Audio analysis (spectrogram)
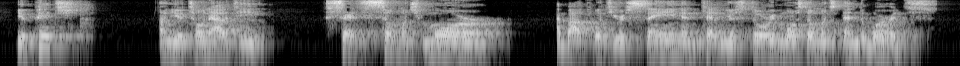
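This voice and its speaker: Room echo is audible as a man speaks at a fairly slow pace with a fairly high pitch. His intonation is fairly even, and his loudness stays very even. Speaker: public speaking coach. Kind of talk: tutorial.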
